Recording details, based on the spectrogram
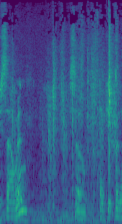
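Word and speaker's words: Samhain: let them know that we're saying it wrong. It should be Sawin. So thank you for the note and the correction. The only time I can think of when we said Sam Hain, I could swear it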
